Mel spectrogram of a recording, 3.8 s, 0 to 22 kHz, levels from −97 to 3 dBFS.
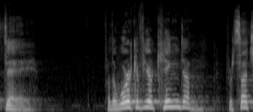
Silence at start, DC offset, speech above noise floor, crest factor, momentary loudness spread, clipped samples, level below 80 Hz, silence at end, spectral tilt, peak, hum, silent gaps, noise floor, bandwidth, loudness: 0.05 s; under 0.1%; 43 dB; 18 dB; 18 LU; under 0.1%; -82 dBFS; 0 s; -6 dB/octave; -18 dBFS; none; none; -77 dBFS; 14.5 kHz; -35 LUFS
